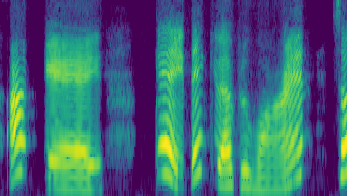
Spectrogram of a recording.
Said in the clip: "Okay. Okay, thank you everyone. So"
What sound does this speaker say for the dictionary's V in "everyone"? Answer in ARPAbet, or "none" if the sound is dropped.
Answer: V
